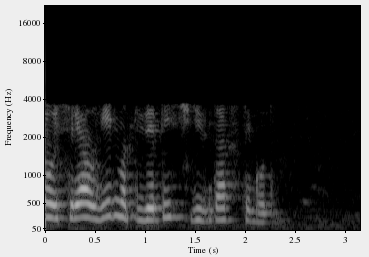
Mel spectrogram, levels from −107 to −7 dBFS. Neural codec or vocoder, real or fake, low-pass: codec, 16 kHz, 8 kbps, FreqCodec, larger model; fake; 3.6 kHz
